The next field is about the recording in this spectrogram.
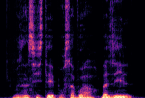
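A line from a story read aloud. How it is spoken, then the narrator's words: Low voice. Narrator (French): demanda d'une voix basse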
